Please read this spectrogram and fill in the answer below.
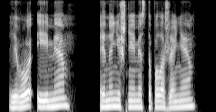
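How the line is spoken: Dry question. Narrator (Russian): Сухо спросил герцог

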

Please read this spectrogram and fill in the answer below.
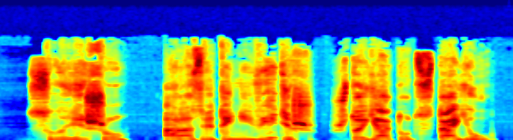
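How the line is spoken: Calm objection, donkey. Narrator (Russian): спокойно возразил ослик

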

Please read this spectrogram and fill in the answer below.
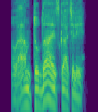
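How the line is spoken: Angry smirking tone. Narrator (Russian): зло ухмыльнулся бандит

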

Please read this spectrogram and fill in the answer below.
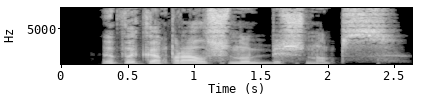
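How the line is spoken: Tired. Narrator (Russian): устало сказал он

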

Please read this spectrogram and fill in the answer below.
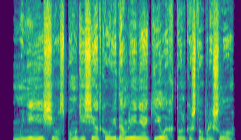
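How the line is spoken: Whisper. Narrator (Russian): сказал шепотом Петька

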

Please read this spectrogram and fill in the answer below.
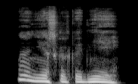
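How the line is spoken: Gloomy. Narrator (Russian): мрачно кивнул Витька

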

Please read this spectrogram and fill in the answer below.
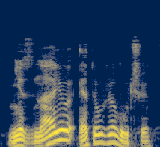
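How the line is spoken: Plain. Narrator (Russian): сказал Мазур

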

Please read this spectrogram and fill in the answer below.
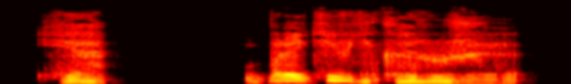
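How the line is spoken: Wheezing. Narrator (Russian): просипел Веренс

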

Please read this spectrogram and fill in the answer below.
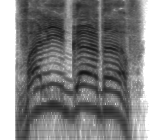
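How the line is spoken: Yell. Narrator (Russian): заорал я

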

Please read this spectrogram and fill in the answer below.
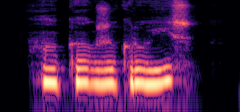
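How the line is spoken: Timid question. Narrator (Russian): робко спросила Женя

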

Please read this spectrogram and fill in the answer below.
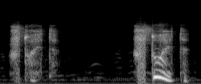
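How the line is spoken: Whisper. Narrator (Russian): прошептала миссис Ленокс

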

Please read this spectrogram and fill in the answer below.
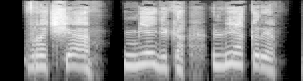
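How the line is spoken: Shrieking young woman. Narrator (Russian): завизжала его девушка

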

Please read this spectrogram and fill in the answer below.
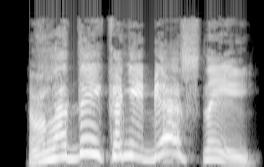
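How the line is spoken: Shouted. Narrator (Russian): закричал судья

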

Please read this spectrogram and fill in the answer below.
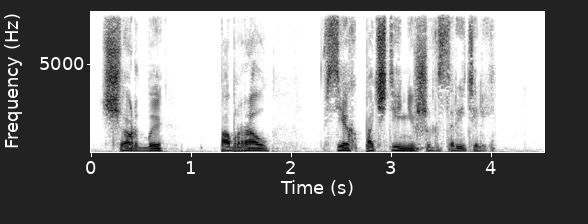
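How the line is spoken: Grumbling. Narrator (Russian): проворчал он

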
